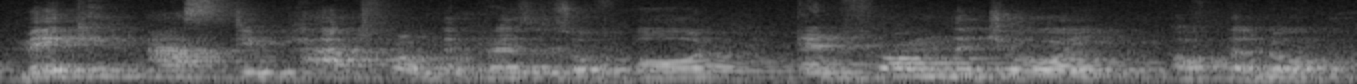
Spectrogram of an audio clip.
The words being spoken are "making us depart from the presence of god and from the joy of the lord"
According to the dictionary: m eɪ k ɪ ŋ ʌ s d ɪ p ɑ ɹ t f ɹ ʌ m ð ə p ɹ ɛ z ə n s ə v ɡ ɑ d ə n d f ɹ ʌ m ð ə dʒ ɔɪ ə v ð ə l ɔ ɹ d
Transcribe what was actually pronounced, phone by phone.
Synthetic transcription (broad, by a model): m eɪ k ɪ ŋ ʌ s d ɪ p ɑ t f ɹ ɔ m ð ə p ɹ ɛ z ə n s ə v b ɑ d ə n d f ɹ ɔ m ð ə dʒ ɔɪ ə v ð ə l ɔ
